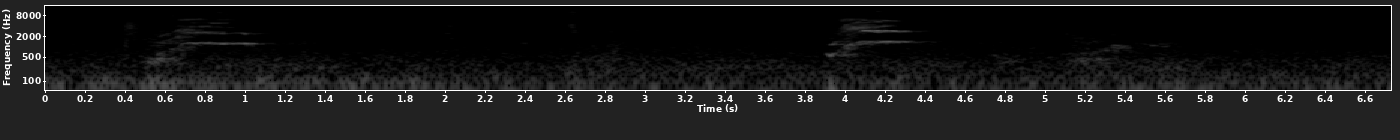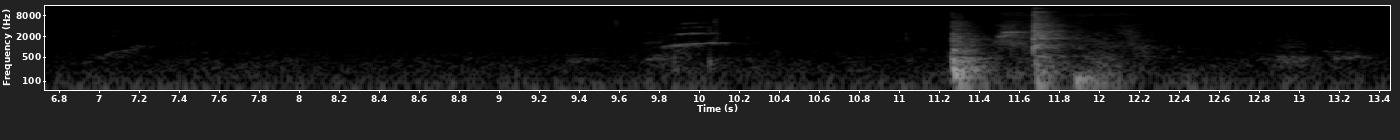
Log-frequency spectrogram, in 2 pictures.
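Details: Newborn kitten after birth giving short, high, harmonic mews at about one, four and ten seconds, with fainter squeaks between; a loud broadband knock or handling noise near the end in a quiet room.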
